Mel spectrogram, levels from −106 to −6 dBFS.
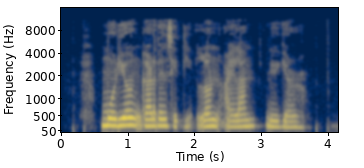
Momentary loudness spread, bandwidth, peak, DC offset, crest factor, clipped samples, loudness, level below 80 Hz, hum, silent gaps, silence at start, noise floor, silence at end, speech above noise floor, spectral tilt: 15 LU; 11.5 kHz; -8 dBFS; under 0.1%; 16 dB; under 0.1%; -24 LUFS; -62 dBFS; none; none; 0.6 s; -56 dBFS; 0.5 s; 33 dB; -7 dB/octave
